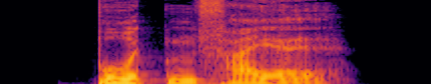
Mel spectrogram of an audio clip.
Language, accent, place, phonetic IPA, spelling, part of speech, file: German, Germany, Berlin, [ˌboːtn̩ ˈfaɪ̯l], boten feil, verb, De-boten feil.ogg
- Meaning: first/third-person plural preterite of feilbieten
